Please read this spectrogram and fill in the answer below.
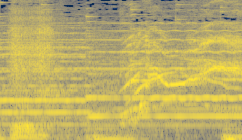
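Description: Young children screaming high-pitched in fright, starting about a second in, over steady background music.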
